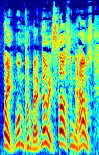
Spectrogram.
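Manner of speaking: ordinary delivery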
